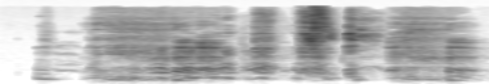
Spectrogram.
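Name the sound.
hard coughing fit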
